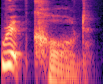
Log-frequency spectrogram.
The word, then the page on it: ripcord: British English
